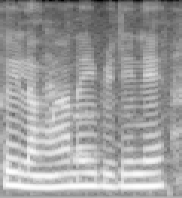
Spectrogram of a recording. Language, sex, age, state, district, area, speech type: Bodo, female, 60+, Assam, Kokrajhar, rural, spontaneous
